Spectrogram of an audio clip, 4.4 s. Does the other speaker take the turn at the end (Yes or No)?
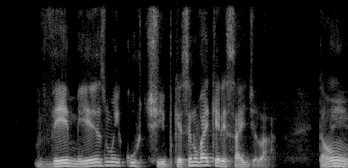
No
